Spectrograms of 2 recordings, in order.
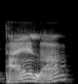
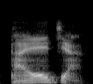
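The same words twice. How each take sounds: First: The double L sounds like an L. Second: The double L sounds like a J. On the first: The speaker calls it wrong. "they're going to charge you twenty percent more" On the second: The speaker calls it right. "The double L in Spanish is like a J"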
